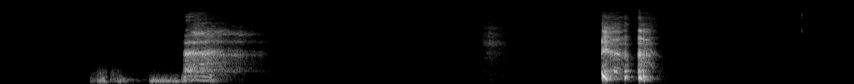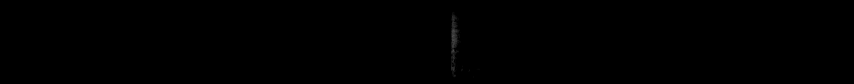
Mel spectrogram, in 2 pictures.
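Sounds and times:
person coughing: 0:01.7 - 0:02.6, 0:06.0 - 0:06.6.

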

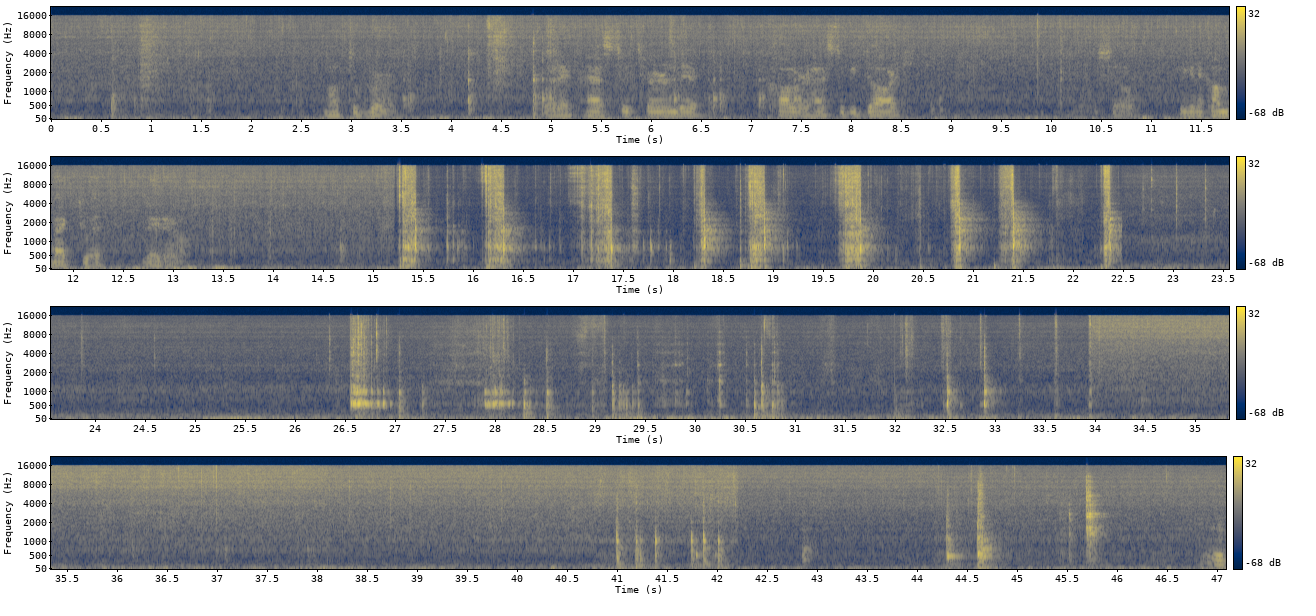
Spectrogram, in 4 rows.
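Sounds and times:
herbs sizzling in oil: 0:00.0 - 0:47.0
knife chopping on wooden board: 0:15.2 - 0:20.1, 0:20.8 - 0:22.5.

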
